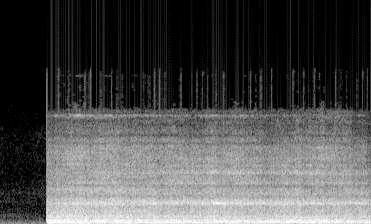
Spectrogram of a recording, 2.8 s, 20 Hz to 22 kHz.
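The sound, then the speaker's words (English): A loud, steady roar of large military transport plane engines cuts in abruptly after a brief quiet moment, droning continuously with a faint tonal hum and no voices. The transport planes brought about 130 U.S. Army paratroopers to Estonia on Monday, part of a NATO show of force in Eastern Europe. “Transport planes brought about 130 U.S. Army paratroopers to Estonia on Monday, part of a NATO show of force in Eastern Europe.”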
